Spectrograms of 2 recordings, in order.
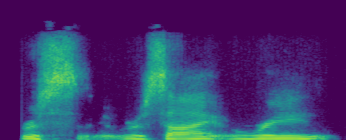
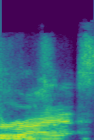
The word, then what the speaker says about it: Rice: I believe uh doctor resign I'm sorry I'm mispronouncing your name hi it's rice um I'm also not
